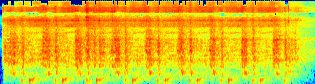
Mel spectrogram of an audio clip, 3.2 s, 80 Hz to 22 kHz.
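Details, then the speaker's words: Kawasaki Ninja 500 engine in mini bike frame, after retiming and rewiring a shared harness ground (owner suspects it's toast): steady starter cranking about three compression pulses a second, never catches, dash lights fine; no spark. "And the engine still turns on and it still cranks over. The dash still lights up and everything fine, but we have"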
